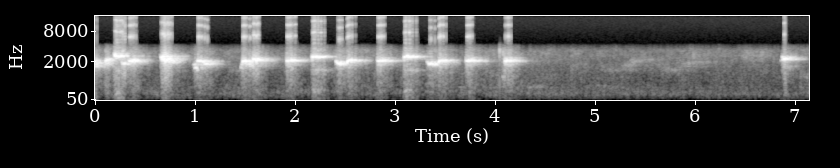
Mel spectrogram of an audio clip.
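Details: Yellow-vented bulbul in vigorous full song (gacor), recorded as a training master for caged birds: a burst of about a dozen rapid, ringing whistled notes over four seconds, then silence and one final note.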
